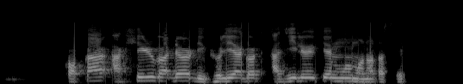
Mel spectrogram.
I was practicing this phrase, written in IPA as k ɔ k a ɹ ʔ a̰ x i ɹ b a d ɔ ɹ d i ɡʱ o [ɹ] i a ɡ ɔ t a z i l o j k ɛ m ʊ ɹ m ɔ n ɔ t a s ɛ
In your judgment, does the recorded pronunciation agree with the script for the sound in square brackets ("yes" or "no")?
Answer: no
